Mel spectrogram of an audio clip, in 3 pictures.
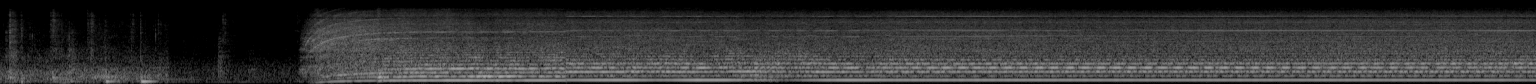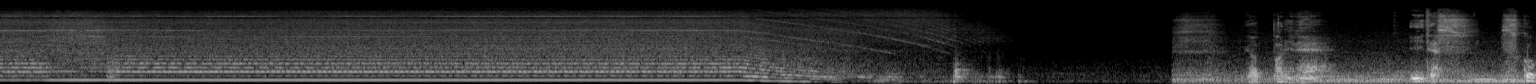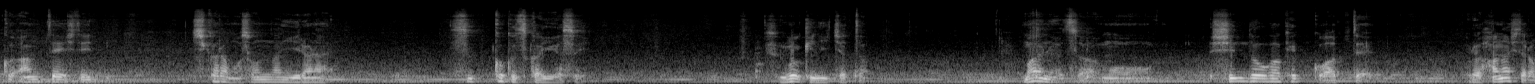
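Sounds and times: orbital sander running on wood: 0:03.0 - 0:25.4
sander winding down: 0:03.0 - 0:25.5.

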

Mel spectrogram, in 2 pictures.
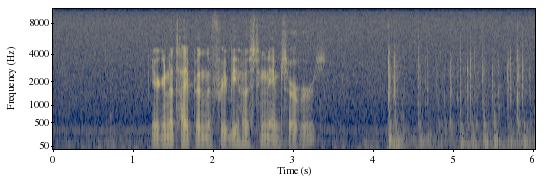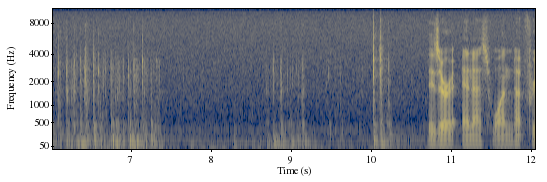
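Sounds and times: computer keyboard typing: 0:04.2 - 0:07.4, 0:08.7 - 0:10.3.

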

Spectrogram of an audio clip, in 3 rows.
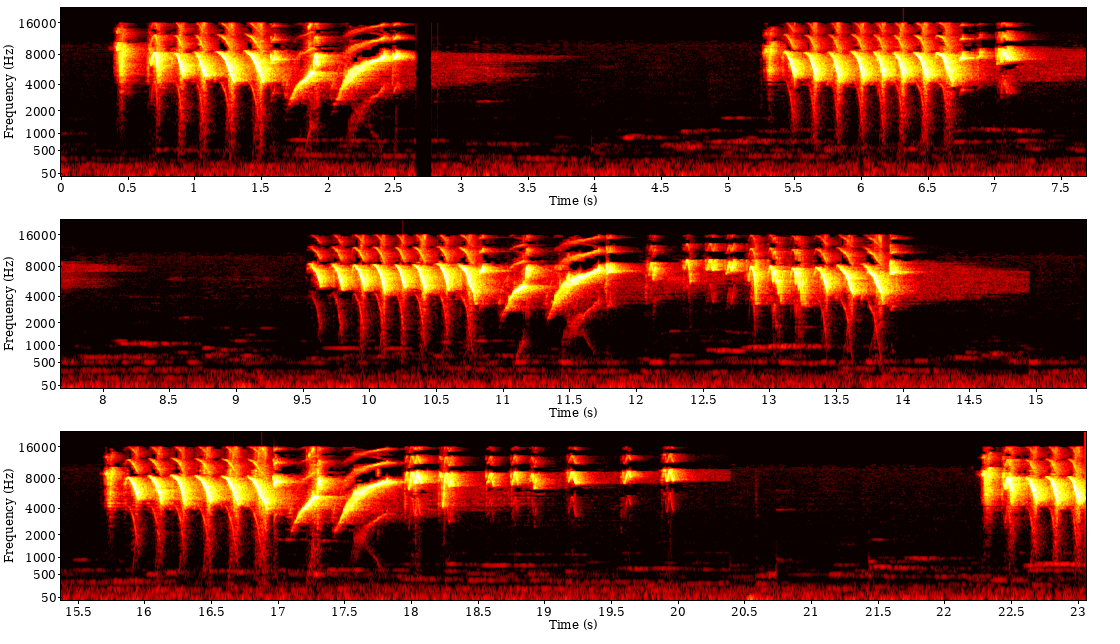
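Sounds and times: bird singing high thin notes: 0:00.4 - 0:02.6, 0:09.6 - 0:14.1, 0:15.8 - 0:19.0.

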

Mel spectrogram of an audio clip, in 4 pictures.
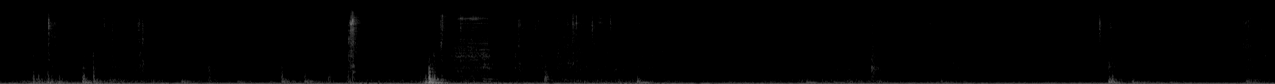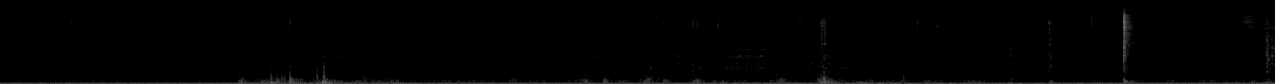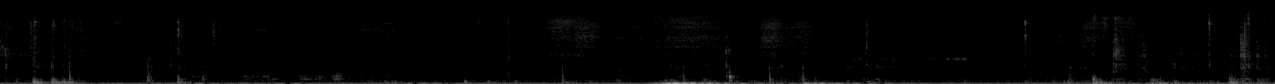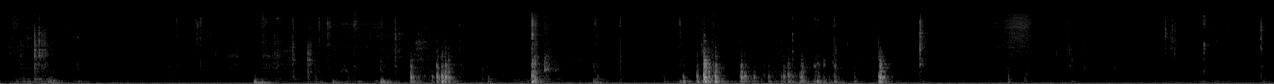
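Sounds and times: rustling and scraping on table: 0:25.2 - 0:34.9, 0:35.9 - 0:39.1, 0:40.0 - 0:43.0, 0:48.0 - 0:49.2
plastic parts clicking and rattling: 0:37.2 - 0:47.6.

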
